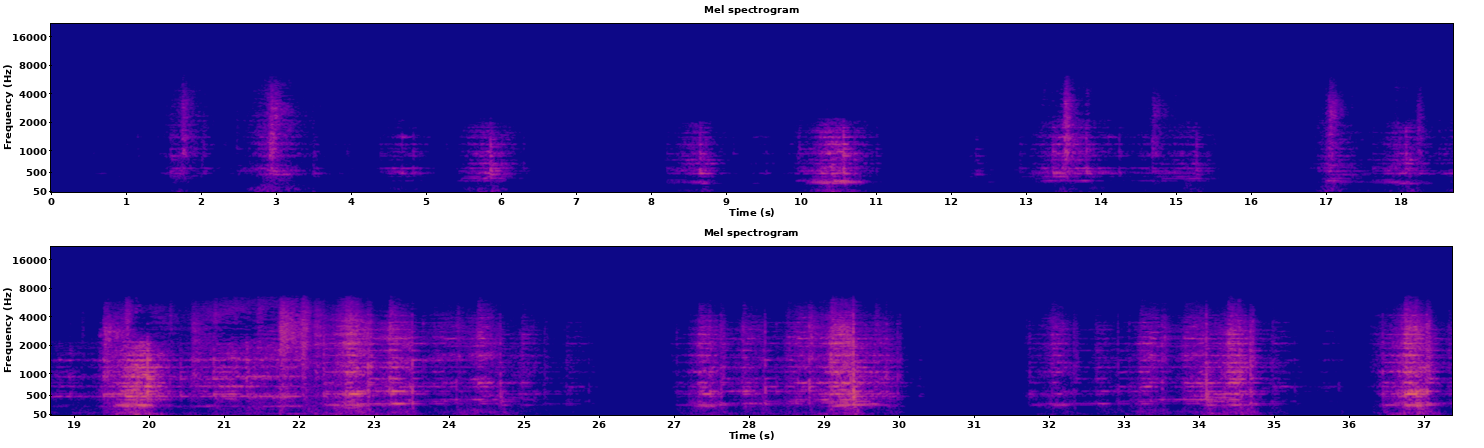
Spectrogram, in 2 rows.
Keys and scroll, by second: 6.9 Escape, 13.2 Escape, 14.6 space, 25.0 shift+space, 28.6 shift+space.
